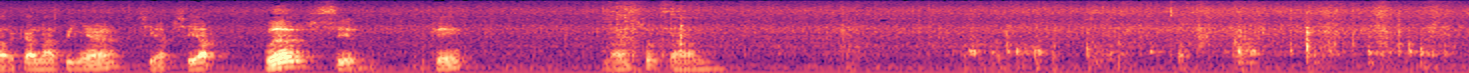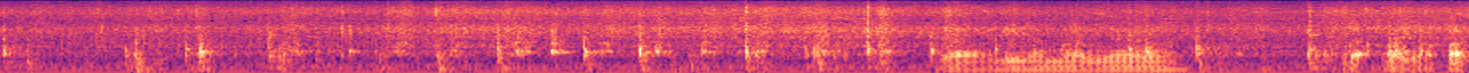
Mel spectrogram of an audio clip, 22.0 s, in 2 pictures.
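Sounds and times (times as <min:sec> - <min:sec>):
fish sizzling in a wok: 0:00.0 - 0:22.0
wooden spatula scraping a pan: 0:07.2 - 0:22.0.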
